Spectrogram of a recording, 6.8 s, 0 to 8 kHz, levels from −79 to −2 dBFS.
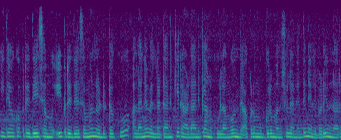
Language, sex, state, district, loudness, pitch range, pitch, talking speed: Telugu, female, Andhra Pradesh, Krishna, -30 LUFS, 180-205 Hz, 190 Hz, 140 wpm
